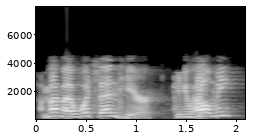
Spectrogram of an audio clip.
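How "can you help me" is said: ordinary delivery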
